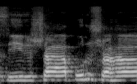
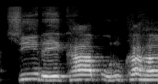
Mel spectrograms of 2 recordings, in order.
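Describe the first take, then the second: First: Purushah is said with a plain sh sound. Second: Purushah is said with a kh sound. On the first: This is the usual recitation of the mantra. "आरंभ में पठित है" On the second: This is how the Madhyandina branch of the Yajurveda recites it. "पुरुषः के सकार को ख और शीर्षा को सी रेखा"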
